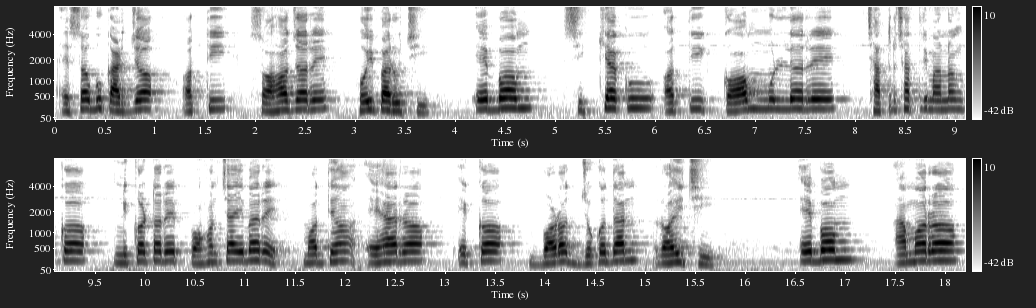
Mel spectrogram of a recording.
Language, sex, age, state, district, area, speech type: Odia, male, 30-45, Odisha, Bhadrak, rural, spontaneous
